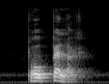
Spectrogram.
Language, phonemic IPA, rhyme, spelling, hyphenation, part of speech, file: Dutch, /ˌproːˈpɛ.lər/, -ɛlər, propeller, pro‧pel‧ler, noun, Nl-propeller.ogg
- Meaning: a propeller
